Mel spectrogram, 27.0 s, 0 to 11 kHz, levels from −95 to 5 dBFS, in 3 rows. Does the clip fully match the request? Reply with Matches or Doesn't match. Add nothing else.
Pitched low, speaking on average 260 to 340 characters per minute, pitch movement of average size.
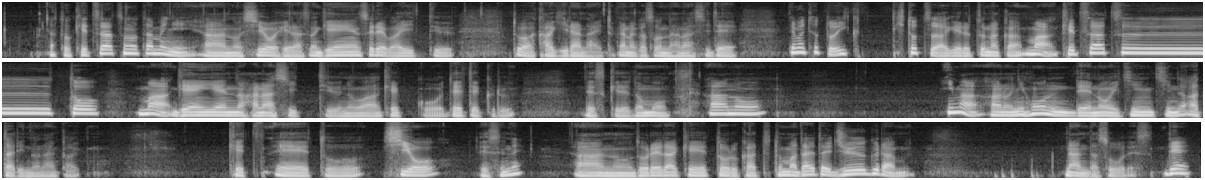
Doesn't match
